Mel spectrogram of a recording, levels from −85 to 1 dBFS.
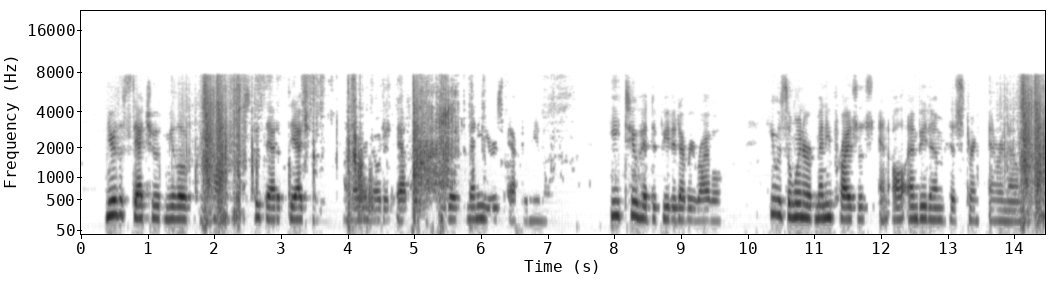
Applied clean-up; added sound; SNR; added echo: classical method spectral subtraction.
